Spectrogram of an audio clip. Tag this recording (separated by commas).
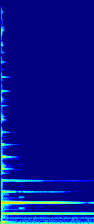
Music, Harp, Musical instrument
